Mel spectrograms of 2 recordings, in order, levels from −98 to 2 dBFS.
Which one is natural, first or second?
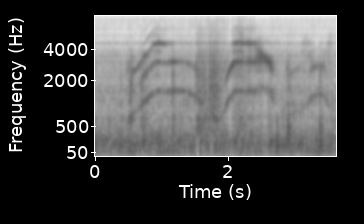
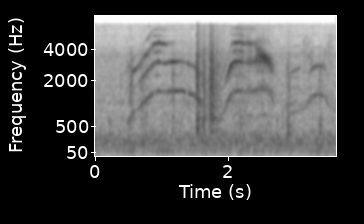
second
